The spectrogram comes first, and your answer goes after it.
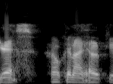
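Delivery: grumbly, grumbling character voice. Someone answers the party's knock at the abbey door; grumbly, slightly squeaky voice. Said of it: "this was the voice. Slightly less squeaky than Blinksy, but still grumbly".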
